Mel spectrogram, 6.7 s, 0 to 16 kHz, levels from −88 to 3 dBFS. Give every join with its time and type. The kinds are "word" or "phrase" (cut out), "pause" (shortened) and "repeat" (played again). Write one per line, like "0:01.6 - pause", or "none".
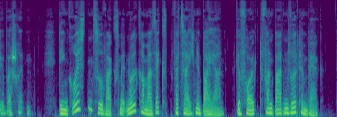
0:03.4 - word
0:04.7 - word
